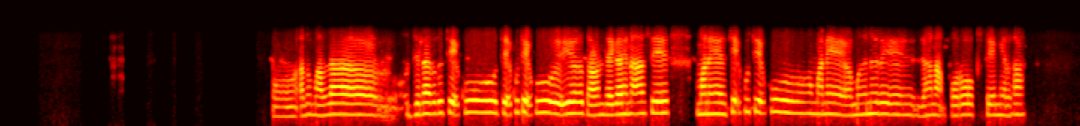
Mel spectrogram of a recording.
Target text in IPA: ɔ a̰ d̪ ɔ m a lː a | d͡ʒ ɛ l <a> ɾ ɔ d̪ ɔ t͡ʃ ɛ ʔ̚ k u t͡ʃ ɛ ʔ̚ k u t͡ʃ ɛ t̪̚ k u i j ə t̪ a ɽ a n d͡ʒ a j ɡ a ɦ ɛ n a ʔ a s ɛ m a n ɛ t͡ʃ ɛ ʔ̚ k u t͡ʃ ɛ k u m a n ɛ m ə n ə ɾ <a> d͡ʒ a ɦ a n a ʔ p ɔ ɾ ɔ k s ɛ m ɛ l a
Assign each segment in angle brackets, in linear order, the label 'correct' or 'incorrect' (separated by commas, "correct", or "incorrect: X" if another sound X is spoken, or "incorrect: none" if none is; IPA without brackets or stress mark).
correct, incorrect: ɛ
